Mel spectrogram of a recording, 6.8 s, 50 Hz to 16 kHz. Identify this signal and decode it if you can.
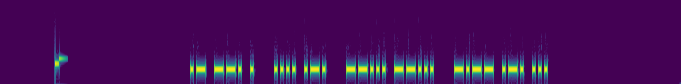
Morse code, heard as a keyed tone, about 40 wpm, 700 Hz. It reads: AGE HR 77 YRS
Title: Practice QSO - Exchange 3 - More Info - 40wpm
